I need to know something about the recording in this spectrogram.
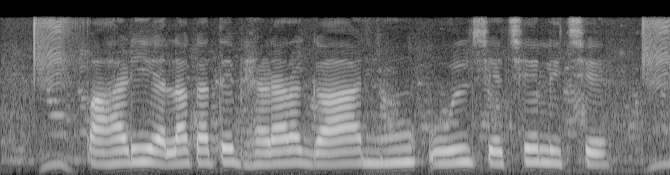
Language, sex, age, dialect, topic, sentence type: Bengali, female, 18-24, Western, agriculture, statement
